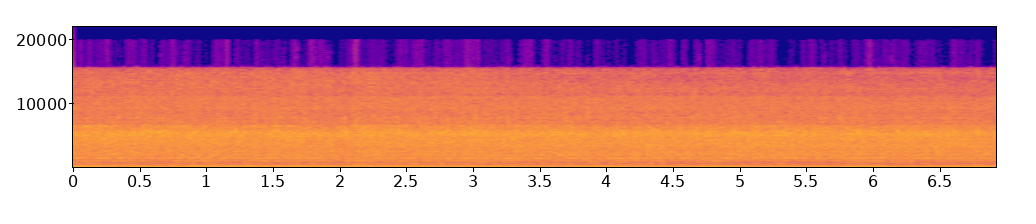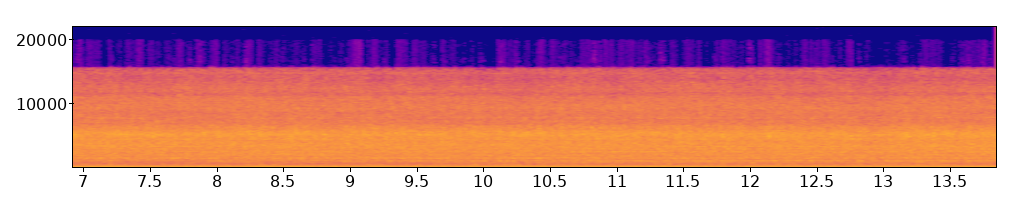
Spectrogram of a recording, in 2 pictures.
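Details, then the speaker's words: Wrecked Lamborghini Gallardo V10 after rebuild with new crankshaft seal and exhaust installed, first start: steady even idle, smooth low burble, no knocks or misses, slight burn-off from condensation; normal idle. "As you can see, the car is actually running good. It also sounds good."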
